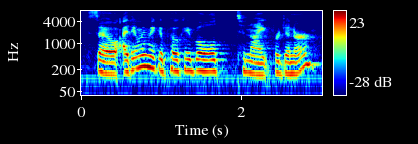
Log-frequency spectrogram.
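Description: Talking quickly in a fairly low, slightly mellow voice, this woman chats to camera in a rambling, filler-heavy vlog. She sounds stuffed up from a head cold, and her emptied home office gives the audio an echo.

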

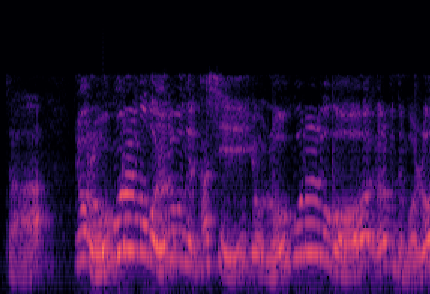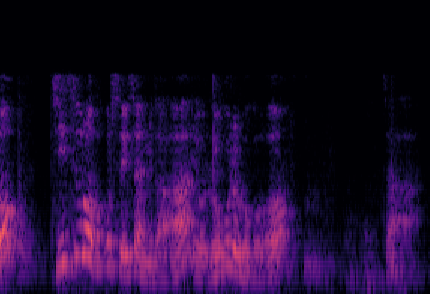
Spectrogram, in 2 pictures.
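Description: A man's voice: sits high, huge pitch swings, moderate pace. A man teaching a math lesson, repeating key terms emphatically and checking that the class understands. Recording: echoey lo-fi classroom recording with faint hiss.

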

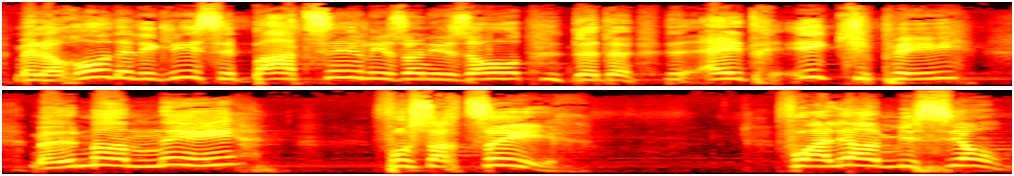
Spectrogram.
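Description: A man with a Québécois accent preaches in a church, his voice sitting high for a man. He talks animatedly and conversationally, tossing questions and asides out to the congregation as he goes. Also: a bit bright. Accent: Québécois French. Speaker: pastor. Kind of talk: sermon.

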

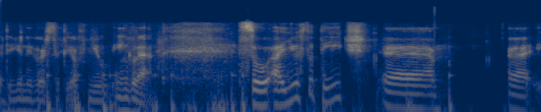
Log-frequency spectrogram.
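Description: A man in his forties from Hungary, speaking as a guest over a headset video call and pausing often with fillers. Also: mid-range voice, a bit bright, slight background noise. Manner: thoughtful, many fillers and restarts. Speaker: guest, peace researcher and consultant. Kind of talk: casual video call interview. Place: small room at home, indoors. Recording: slightly dull video call audio.

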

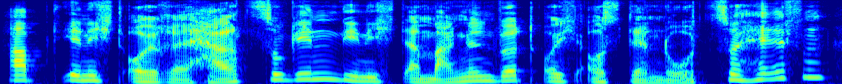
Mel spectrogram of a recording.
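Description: Lively, teasing storybook musketeer, a male reader doing him. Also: mid-range voice, moderate pace, no echo, studio quality, pitched above the performer's own voice, close to an everyday voice.

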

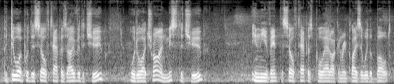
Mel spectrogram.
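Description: A man with a mid-range voice talks a little fast as he works on building an aircraft, casually thinking aloud and hesitating often. He's in a large metal hangar workshop, so the sound echoes, with faint noise in the background.

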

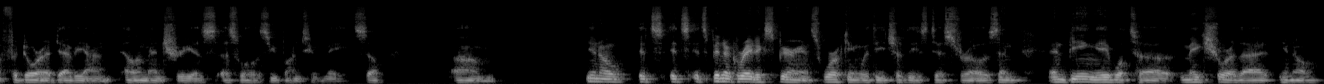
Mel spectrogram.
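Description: A man's voice: deep voice, husky. Casual young man giving a keynote. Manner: casual, many fillers and restarts. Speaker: company CEO giving a keynote. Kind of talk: conference presentation. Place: home or office room. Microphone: webcam video call.

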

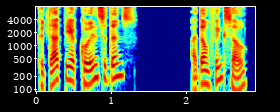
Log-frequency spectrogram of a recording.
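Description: A man's voice: a little high, very animated, moderate pace, noisy background. A man giving casual reaction commentary as the host of a reaction video. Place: indoors at a desk. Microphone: microphone close in front.

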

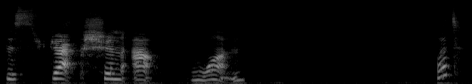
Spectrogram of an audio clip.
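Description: A woman's voice: mid-range voice, expressive, drawn-out words, bright, forceful tone. A woman giving casual let's-play commentary, jumpy and chatty, laughing often and talking to the game as she plays. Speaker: gaming YouTuber.

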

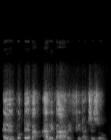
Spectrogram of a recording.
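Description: A man's voice: high-pitched, a little fast. A man preaching a Bible study, asking questions and answering them himself. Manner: animated, asks and answers his own questions.

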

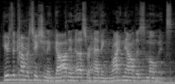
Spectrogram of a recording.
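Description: A man's voice: fairly high pitch, a little fast. A man in his forties, a pastor preaching a sermon to his congregation and asking them questions as he moves around a large church stage. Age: 40s. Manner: animated, pacing the stage and gesturing. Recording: echoey hall, faint hum.

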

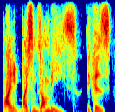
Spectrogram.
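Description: A man stammers his way through in-character excuses during a tabletop game. He talks slowly, and his gravelly, husky voice sounds dry and close on a voice chat mic. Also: on the high side, level tone, dry recording. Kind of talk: casual in-character game banter.

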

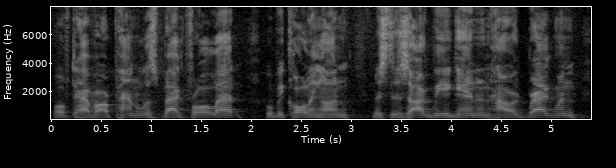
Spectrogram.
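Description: A man hosting a political panel show, moderating the talk briskly. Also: mid-range voice. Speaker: host.

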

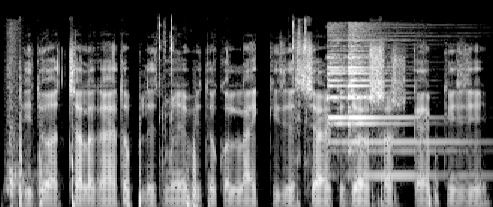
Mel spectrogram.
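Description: A man's voice: lowish voice, flat delivery, fast talker. A man narrating a how-to video as its presenter. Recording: very noisy, insect-like chirping and clicks.

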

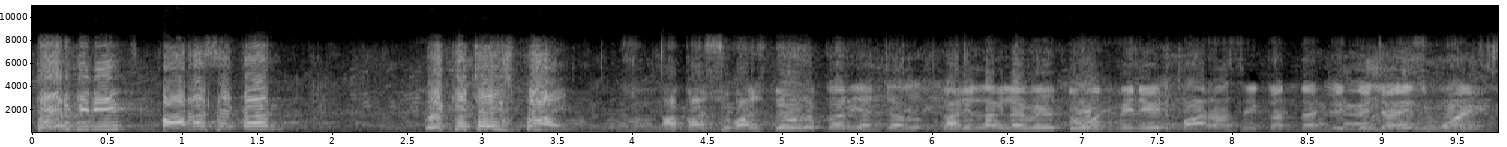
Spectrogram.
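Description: A man calls a race over a public-address loudspeaker. His voice sits very high and barely moves in pitch as he reads out times and warnings in a steady cadence. The sound is dull and lo-fi, with a big crowd around the outdoor ground. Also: moderate pace. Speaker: race announcer. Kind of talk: live race commentary and results calling. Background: large crowd.

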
